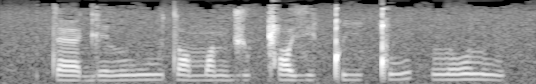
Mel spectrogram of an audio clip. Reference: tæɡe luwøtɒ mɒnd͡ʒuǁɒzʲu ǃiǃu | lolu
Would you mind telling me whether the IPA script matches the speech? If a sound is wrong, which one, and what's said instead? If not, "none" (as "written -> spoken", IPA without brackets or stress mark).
ø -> u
